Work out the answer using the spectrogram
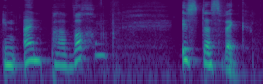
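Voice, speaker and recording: In a German radio play, a genteel, easily wounded middle-aged mother speaks theatrically, moving between coy hesitation and agitation. Her slightly husky voice swings widely in pitch at an unhurried pace, and her mood is musing and wistful.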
